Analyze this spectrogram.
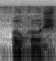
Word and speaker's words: Fokos: I'm hoping I pronounced Fokos properly. Hussar, yeah. No, Fokos, yes. The Okay. Hungarians pronounce S like sugar, so Sugar.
